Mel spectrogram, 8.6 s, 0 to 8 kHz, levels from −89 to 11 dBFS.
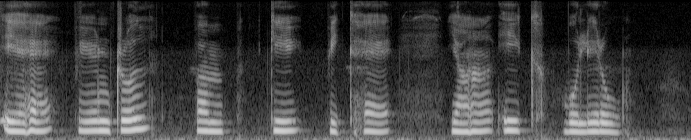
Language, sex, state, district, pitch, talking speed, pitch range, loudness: Hindi, female, Rajasthan, Bikaner, 200 Hz, 70 wpm, 190-210 Hz, -16 LUFS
